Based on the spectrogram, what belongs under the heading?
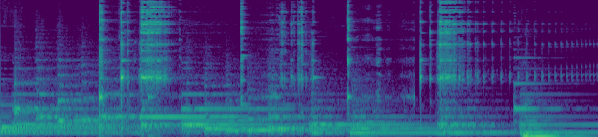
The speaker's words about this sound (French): Elle est trop chaude dit-elle en remettant la cuillère dans le bol.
